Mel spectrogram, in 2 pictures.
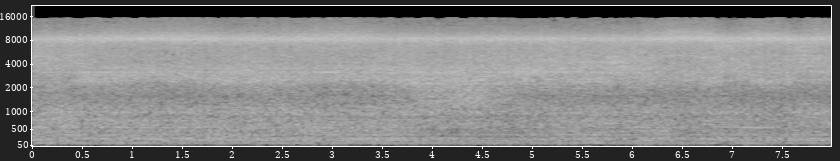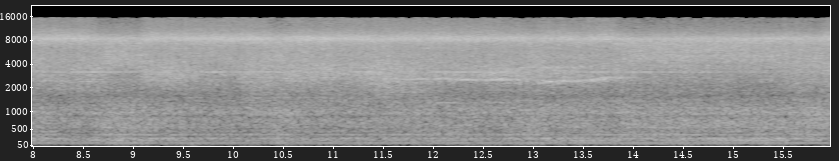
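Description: A vacuum cleaner runs with a steady loud whine and rush of air.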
